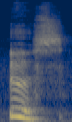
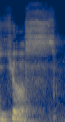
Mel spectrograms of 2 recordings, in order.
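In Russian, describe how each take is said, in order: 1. Гласный начинается без призвука «й». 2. Гласный начинается с призвука «й». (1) "Вы слышите именно Ö" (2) "вы же не слышите Ёс"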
